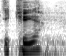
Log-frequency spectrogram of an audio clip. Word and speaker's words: IKEA: It should be pronounced IKEA, according to the latest adverts.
